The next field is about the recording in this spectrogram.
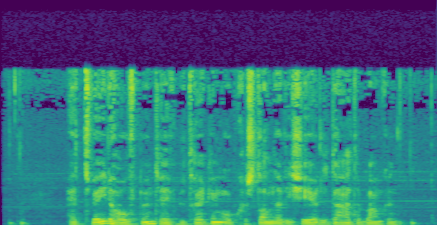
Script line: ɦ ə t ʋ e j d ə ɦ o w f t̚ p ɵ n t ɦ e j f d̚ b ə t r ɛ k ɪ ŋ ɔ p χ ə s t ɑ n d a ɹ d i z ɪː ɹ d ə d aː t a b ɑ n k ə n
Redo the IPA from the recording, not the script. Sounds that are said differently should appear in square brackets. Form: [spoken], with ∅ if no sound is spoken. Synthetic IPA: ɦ ə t ʋ e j d ə ɦ o w f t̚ p ɵ n t ɦ e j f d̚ b ə t r ɛ k ɪ ŋ ɔ p χ ə s t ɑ n d a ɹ d i z ɪː ɹ d ə d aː t a b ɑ [ŋ] k ə n

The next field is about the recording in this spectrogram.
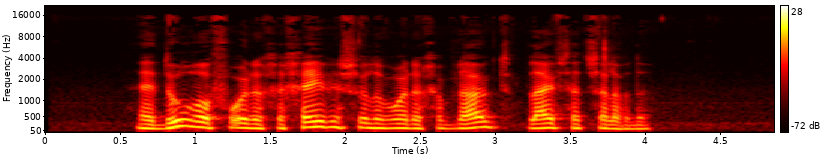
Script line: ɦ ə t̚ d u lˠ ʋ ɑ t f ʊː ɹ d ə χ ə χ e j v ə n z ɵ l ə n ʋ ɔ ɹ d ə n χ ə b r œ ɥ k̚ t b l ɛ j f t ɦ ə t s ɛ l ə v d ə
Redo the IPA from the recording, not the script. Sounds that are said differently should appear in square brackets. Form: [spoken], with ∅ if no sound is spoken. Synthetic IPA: ɦ ə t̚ d u lˠ ʋ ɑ t f ʊː ɹ d ə χ ə χ e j v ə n [s] ɵ l ə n ʋ ɔ ɹ d ə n χ ə b r œ ɥ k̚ t b l ɛ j f t ɦ ə t s ɛ l ə v d ə

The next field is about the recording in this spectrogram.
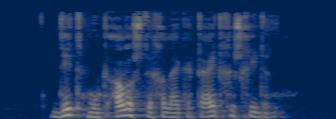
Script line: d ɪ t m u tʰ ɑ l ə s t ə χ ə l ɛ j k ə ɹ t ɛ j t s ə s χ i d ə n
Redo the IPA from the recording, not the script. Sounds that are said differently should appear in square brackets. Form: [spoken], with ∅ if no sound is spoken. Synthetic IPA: d ɪ t m u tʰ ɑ l ə s t ə χ ə l ɛ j k ə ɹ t ɛ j t [χ] ə s χ i d ə n

